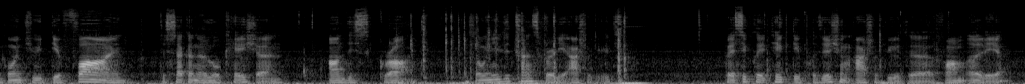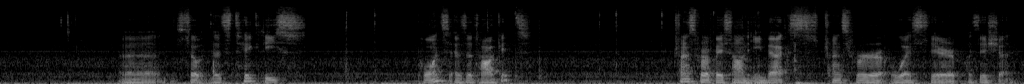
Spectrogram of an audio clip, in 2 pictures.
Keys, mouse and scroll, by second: 4.2 ctrl+a, 8.2-12.5 middle drag, 12.5-15.5 drag, 15.5-16.4 middle drag, 16.4-17.5 drag, 17.5-18.6 middle drag, 18.6-20.4 drag.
